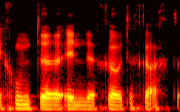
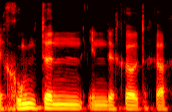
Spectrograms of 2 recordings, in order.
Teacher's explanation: in groenten, don't emphasize the N as much.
